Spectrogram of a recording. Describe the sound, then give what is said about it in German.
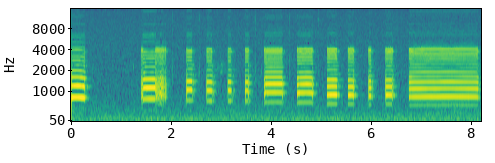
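The simple children's tune 'Alle meine Entchen' picked out as a series of electronic beep tones, each short and evenly spaced with shifting pitch, ending on a longer held note. No voices. “Das war jetzt alle meine Entchen.”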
